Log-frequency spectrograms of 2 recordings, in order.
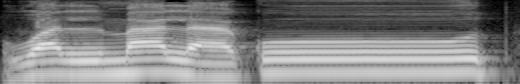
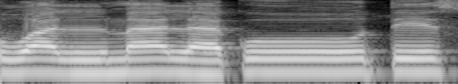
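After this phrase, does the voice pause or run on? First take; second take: pauses; runs on. First: It stops here, with a long drawn vowel. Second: It runs on, with a short vowel. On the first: "যদি আমি অক্ষ করে দেই তাহলে টান দিবেন তিন আলিফ পরিমাণে" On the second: "সম্পূর্ণ একসাথে বলুন"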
